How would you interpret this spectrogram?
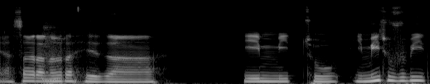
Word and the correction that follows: emetofobi: tror jeg det udtales. Emetofobi? Ja, Ja.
